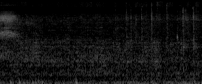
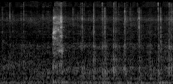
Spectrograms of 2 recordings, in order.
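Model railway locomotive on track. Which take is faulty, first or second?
second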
